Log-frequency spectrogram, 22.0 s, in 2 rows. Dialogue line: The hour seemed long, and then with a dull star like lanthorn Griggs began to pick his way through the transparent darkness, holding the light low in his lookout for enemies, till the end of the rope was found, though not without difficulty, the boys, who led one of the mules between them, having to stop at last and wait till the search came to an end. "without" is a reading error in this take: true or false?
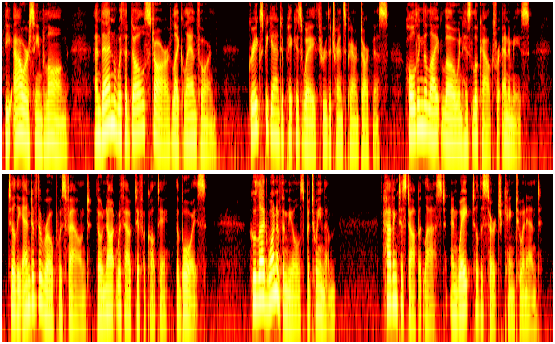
false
